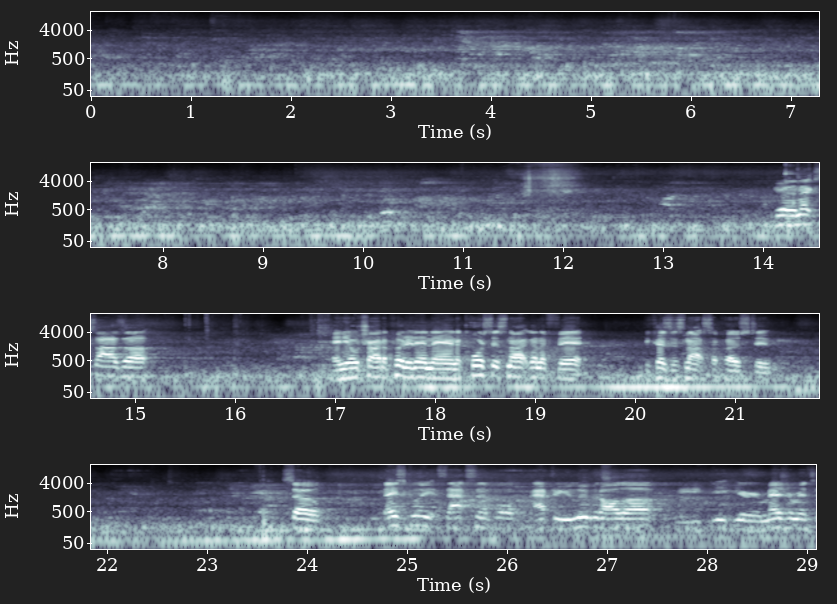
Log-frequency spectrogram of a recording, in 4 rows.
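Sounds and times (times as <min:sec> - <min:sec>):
distant voices: 0:00.0 - 0:29.0
low hum: 0:00.0 - 0:29.0.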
